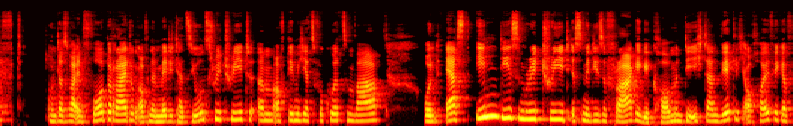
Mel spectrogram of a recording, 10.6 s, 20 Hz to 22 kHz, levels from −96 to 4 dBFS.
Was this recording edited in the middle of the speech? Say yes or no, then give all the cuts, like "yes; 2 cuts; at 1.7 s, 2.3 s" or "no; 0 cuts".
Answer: no; 0 cuts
